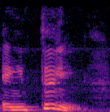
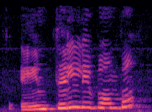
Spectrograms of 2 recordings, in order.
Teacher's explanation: So there are two vowels together. Instead of having two vowels together, you separate them using a T.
